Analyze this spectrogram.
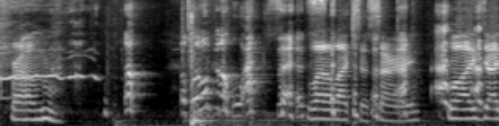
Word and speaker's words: Alexis: Lexus.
